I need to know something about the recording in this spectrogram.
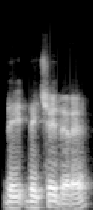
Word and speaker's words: decidere: The word decision comes from Latin, and it's decidere, if we use the ecclesiastical pronunciation, and which really means chop off or cut away something.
